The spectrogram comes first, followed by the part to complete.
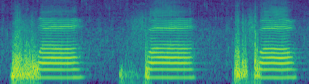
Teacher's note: اب اوپر والے سامنے کے 2 دانت، ان کا کنارہ ہم نیچے والے ہونٹ کے گیلے حصے سے ٹچ کر لیں. پہلے ٹچ کرنے کے بعد پھر بولیں فا فا فا.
